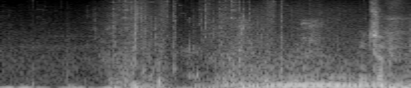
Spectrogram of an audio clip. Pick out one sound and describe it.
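A car engine starts up and revs.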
